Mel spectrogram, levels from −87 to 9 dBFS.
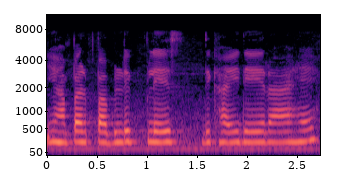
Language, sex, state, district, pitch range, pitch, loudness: Hindi, female, Uttar Pradesh, Gorakhpur, 210-220 Hz, 215 Hz, -23 LUFS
